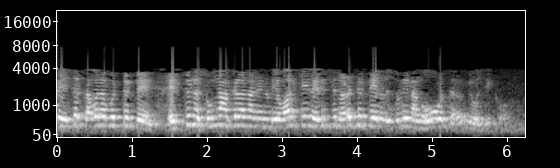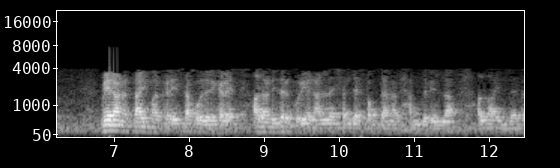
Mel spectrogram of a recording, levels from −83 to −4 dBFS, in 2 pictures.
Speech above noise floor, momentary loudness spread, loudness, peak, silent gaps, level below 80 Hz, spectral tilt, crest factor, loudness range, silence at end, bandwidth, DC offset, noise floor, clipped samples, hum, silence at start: 23 dB; 12 LU; -14 LUFS; 0 dBFS; none; -58 dBFS; -7 dB/octave; 14 dB; 9 LU; 0 s; 6.6 kHz; under 0.1%; -37 dBFS; 0.3%; none; 0 s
